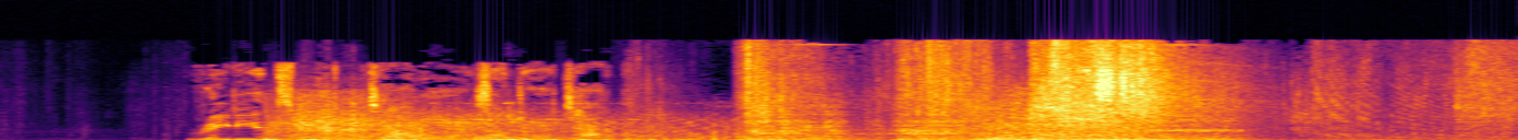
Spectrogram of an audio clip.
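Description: Magic spell blasts crackle and whoosh loudly.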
